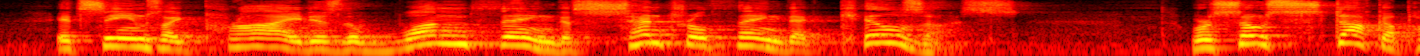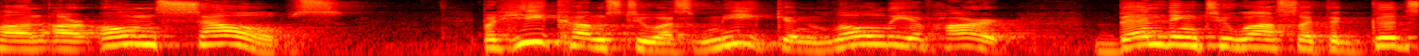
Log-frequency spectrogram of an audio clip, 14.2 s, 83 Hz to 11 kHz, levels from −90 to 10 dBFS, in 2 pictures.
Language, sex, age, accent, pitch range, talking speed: English, male, 40-59, American, 140-185 Hz, 155 wpm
